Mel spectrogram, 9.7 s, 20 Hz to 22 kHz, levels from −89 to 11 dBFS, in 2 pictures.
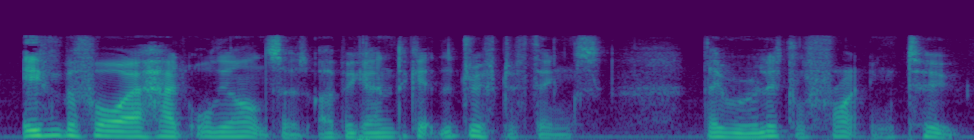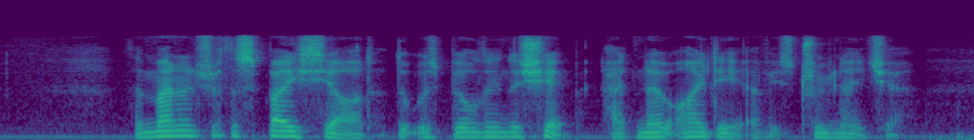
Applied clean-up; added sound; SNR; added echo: none; none; none; none.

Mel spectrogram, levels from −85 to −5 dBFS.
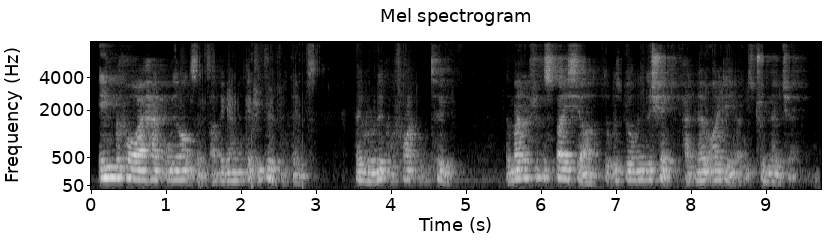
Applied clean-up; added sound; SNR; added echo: neural separator model SepFormer DNS4.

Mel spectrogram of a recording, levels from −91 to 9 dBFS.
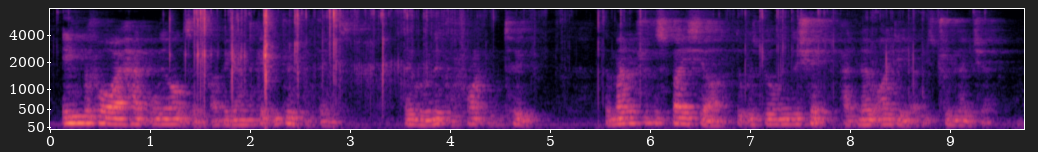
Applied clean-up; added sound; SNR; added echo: none; Crackle; 5 dB; reverberation time 0.7 s.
